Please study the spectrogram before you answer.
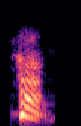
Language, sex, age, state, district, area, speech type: Marathi, female, 60+, Maharashtra, Pune, urban, conversation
